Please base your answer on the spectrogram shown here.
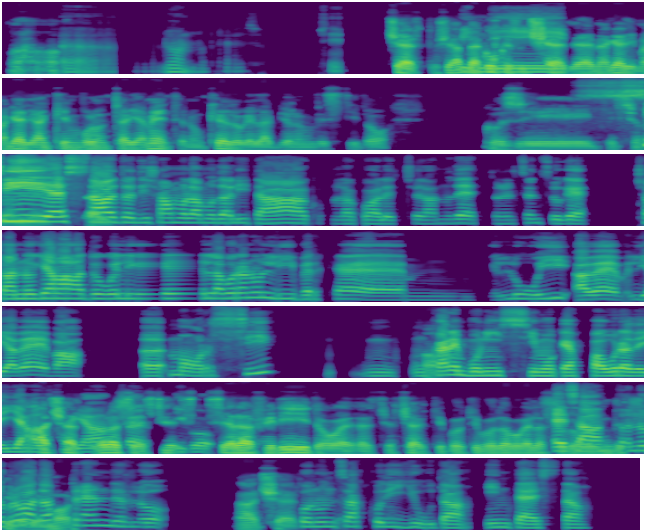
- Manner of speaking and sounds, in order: "cioè" said as "ceh"; "cioè" said as "ceh"
- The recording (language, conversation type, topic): Italian, unstructured, Qual è l’esperienza più felice che hai avuto con gli animali?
